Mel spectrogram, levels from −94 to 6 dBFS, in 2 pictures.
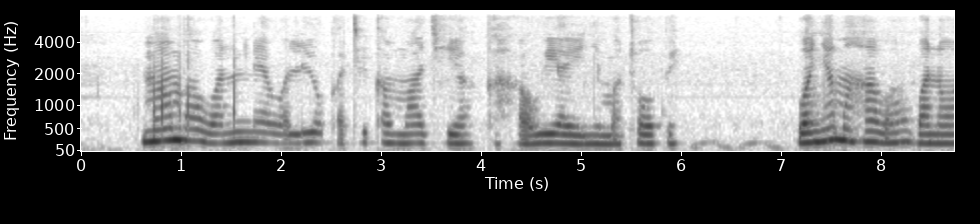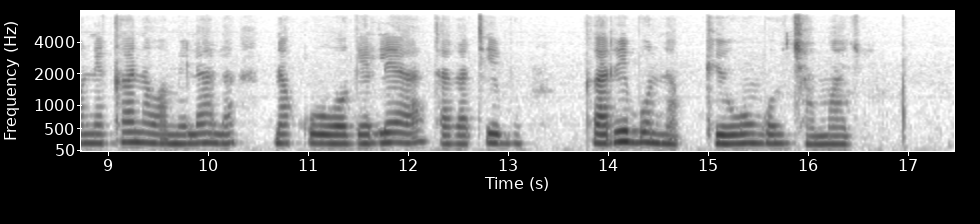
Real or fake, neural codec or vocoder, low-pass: real; none; 7.2 kHz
